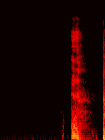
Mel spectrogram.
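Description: More than a second of near silence, then a man's short, breathy vocal sound from the throat near the end.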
